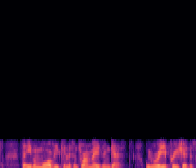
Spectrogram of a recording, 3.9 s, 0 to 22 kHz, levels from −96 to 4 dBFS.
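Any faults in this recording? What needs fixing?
AMR narrowband mobile codec damage runs throughout the speech: nothing passes above 3.6 kHz, the line band sits near 150 Hz to 3.5 kHz, and the voice is plainly buzzy and synthetic, which fits a low AMR-NB mode around 7.4 kbps rebuilding the vocal tract from sparse pulses. To prevent it, capture or route the speech over a wideband path instead of a narrowband mobile call.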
